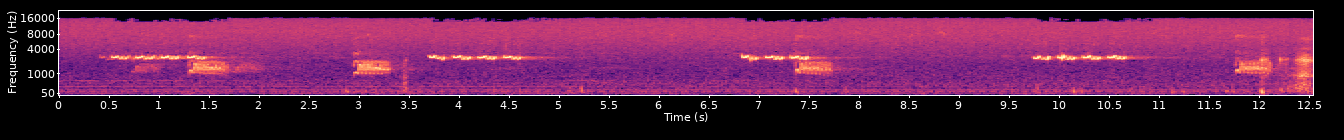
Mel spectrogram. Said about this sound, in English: Now the exchanges are coming from the north. Probably one of the birds that just left his tree.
